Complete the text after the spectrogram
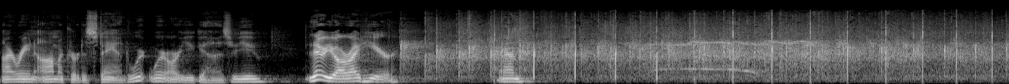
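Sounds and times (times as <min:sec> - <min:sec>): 
speech: 0:00.0 - 0:04.3, 0:05.0 - 0:05.4
audience clapping during a service: 0:03.9 - 0:10.0.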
